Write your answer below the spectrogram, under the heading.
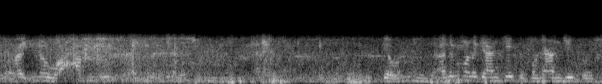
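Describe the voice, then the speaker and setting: Flat, monotone delivery over noticeable background noise. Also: man, moderate pace. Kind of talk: casual street talk. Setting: outdoors at a bus stop.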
